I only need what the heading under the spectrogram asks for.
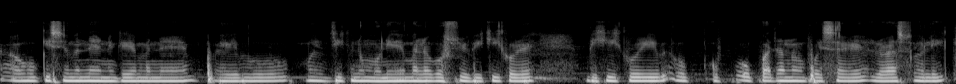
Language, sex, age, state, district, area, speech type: Assamese, female, 45-60, Assam, Dibrugarh, rural, spontaneous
